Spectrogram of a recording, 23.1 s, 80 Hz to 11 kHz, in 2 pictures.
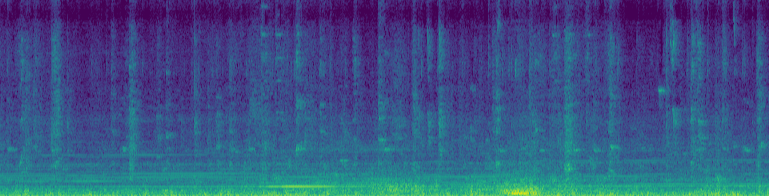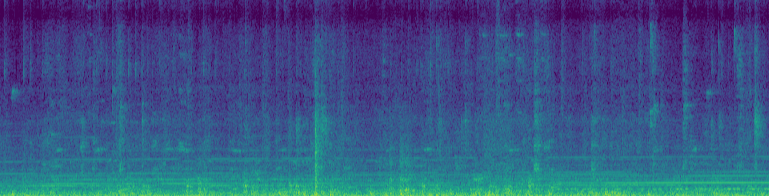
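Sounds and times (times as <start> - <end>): electric train rumble and motor tones: 0.0 - 23.0.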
